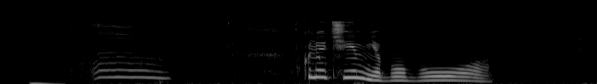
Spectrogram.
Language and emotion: Russian, sad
